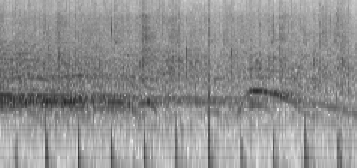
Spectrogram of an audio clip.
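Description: The Kill Tony audience applauds loudly and steadily for a comedian's debut, with sharp claps falling into a roughly even beat, while shouts and whistle-like cheers rise and fall over the noise throughout.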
